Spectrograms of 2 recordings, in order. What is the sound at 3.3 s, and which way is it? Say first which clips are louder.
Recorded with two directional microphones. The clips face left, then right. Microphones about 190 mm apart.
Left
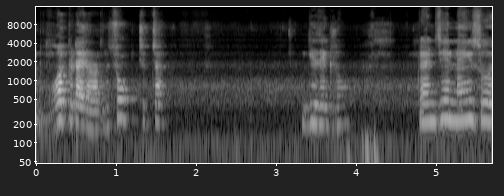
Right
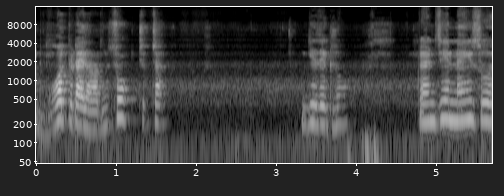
Speech: right 5 dB; 35° right (ahead or behind).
